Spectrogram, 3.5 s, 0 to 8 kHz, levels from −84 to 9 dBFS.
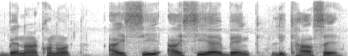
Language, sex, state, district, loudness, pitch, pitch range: Assamese, male, Assam, Sonitpur, -14 LUFS, 135 Hz, 130-150 Hz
